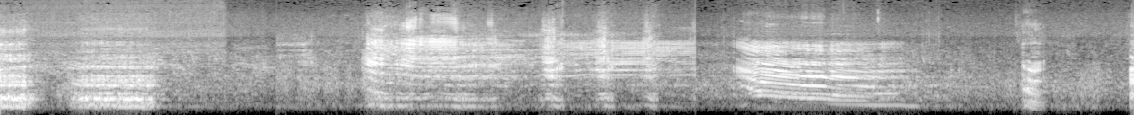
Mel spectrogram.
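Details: Red deer stag in the rutting season roaring to intimidate rivals and impress hinds: loud, harsh, harmonic-rich bellows in several bursts of one to three seconds, separated by quieter pauses, with short grunts in between.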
